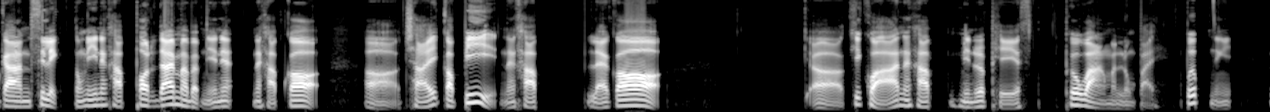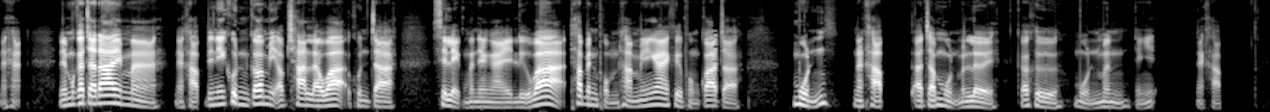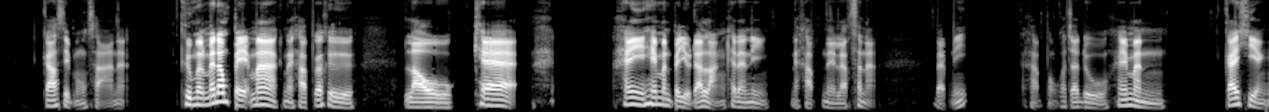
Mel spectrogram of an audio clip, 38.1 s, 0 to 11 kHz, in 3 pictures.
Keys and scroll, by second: 28.1 w.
